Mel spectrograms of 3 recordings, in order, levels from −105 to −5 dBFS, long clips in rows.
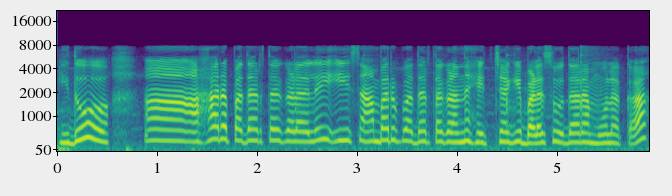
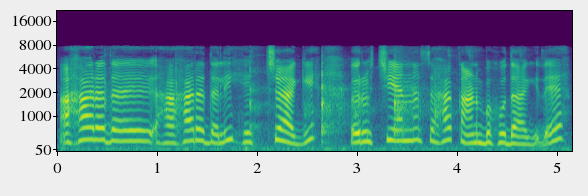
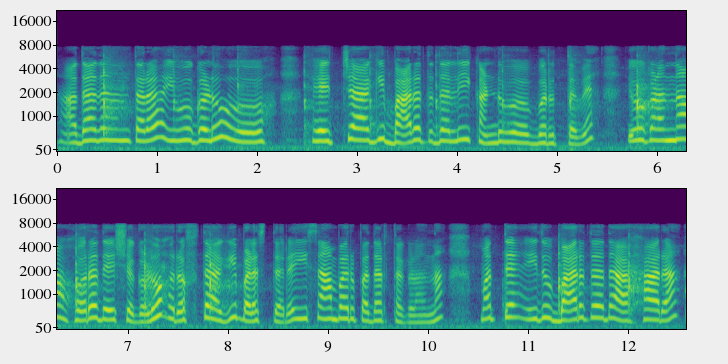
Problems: background sounds at intervals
